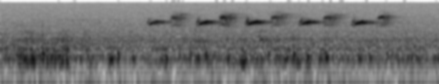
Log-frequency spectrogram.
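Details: Japanese tit singing a bright, high two-note phrase, a short rising note then a higher one, repeated six times in quick regular succession after a quiet start, with faint rural background noise.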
